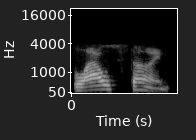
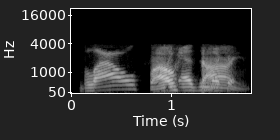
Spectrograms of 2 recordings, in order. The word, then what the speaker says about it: Blaustein: It's Stein. I said it wrong again. Michael I wasn't gonna correct you, but you said it really bad that time. It's Blaustein. Blau, Blaustein. Like as in a cartoon, like Blau, and then Stein like Frankenstein.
